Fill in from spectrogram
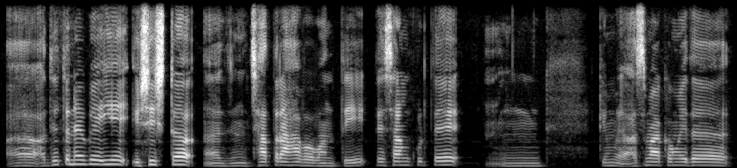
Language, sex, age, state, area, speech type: Sanskrit, male, 18-30, Odisha, rural, spontaneous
